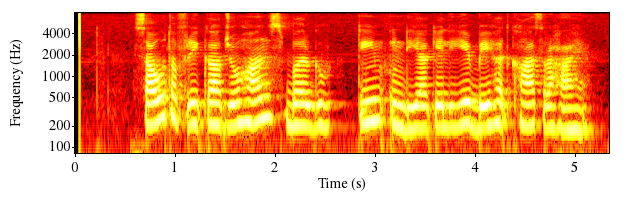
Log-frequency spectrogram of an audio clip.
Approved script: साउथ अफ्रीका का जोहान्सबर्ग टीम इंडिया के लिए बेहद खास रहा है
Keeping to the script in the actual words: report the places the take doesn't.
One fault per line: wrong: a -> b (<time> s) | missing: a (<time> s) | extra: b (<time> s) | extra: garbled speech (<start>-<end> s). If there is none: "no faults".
missing: का (1.4 s)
